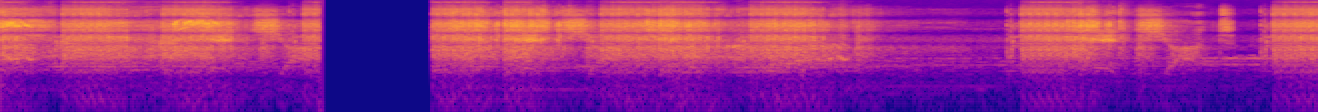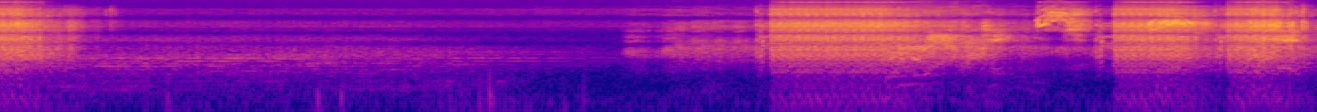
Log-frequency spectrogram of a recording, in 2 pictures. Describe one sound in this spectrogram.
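A rapid-fire machine gun shoots in long, roaring bursts.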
